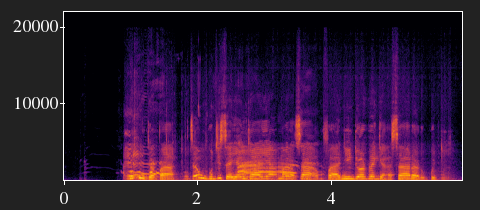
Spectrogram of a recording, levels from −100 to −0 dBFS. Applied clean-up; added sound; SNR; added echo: neural mask model RNNoise.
